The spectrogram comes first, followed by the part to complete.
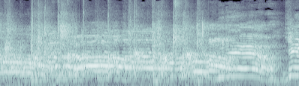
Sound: Applause to celebrate the end of the US tour

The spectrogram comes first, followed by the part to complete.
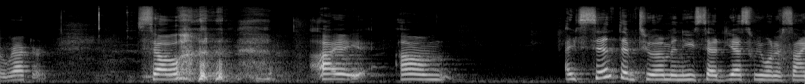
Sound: laughing

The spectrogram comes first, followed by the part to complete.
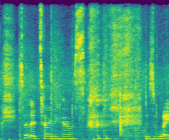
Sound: laughs

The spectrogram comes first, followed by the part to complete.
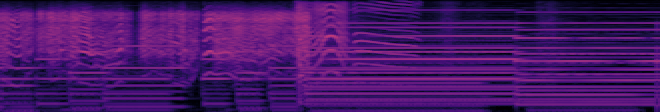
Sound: smooching; squeaking

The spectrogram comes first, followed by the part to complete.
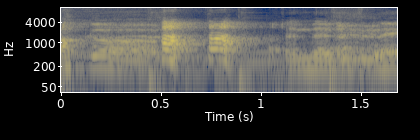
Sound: laughs

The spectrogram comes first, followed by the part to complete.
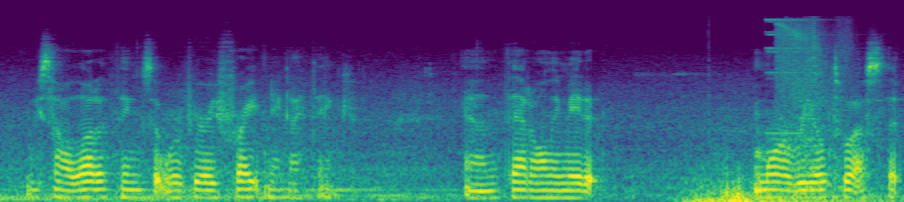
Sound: none

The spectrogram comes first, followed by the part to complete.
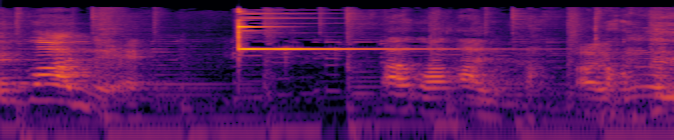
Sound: ding

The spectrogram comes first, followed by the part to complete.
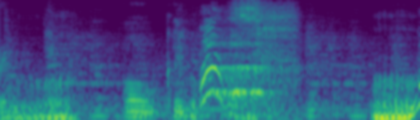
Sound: growl; woof; growl woof

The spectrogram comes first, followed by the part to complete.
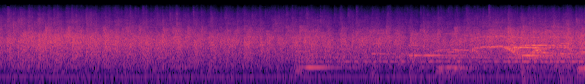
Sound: applause

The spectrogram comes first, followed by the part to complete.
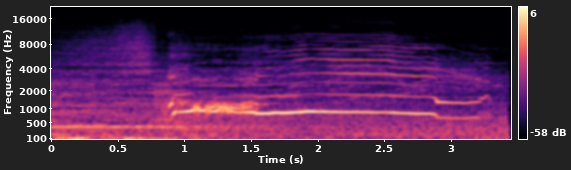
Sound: screams

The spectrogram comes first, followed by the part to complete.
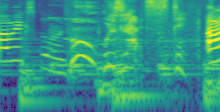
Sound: gasp

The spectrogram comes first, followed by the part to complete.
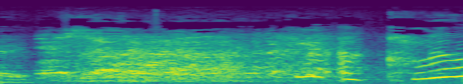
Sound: audience laughing

